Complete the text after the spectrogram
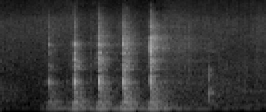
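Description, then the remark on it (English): A fisher boy from the village knocks five sharp times on a wooden door in a quick, even rhythm, followed by a fainter single tap, against a quiet background. “Someone's at the door”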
